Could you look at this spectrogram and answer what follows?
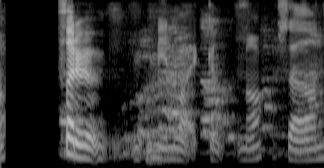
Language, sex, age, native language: Icelandic, male, 9, Icelandic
